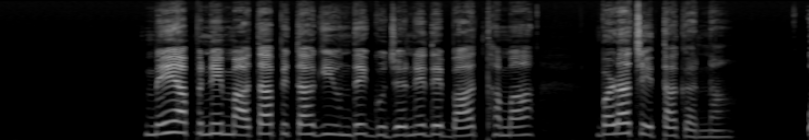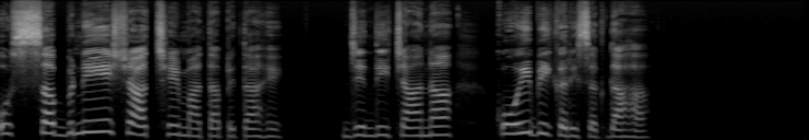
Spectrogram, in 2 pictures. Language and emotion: Dogri, sad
